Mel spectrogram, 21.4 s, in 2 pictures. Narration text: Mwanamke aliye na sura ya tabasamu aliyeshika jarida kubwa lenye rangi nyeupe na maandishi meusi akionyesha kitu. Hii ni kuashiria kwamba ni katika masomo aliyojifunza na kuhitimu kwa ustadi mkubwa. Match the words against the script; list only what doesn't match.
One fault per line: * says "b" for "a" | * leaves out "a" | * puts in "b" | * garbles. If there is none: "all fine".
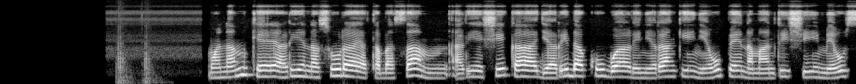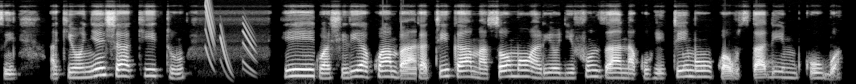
* leaves out "ni"
* leaves out "ni"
